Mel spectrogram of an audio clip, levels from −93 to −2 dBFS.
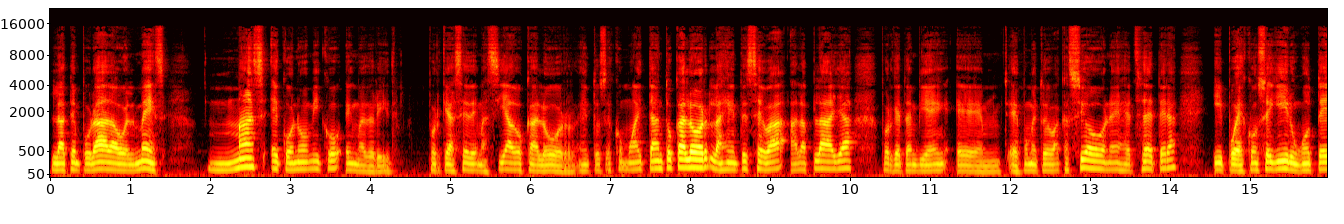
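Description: No technical faults can be heard anywhere in this speech recording. Nothing in the signal chain calls for comment at any point.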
